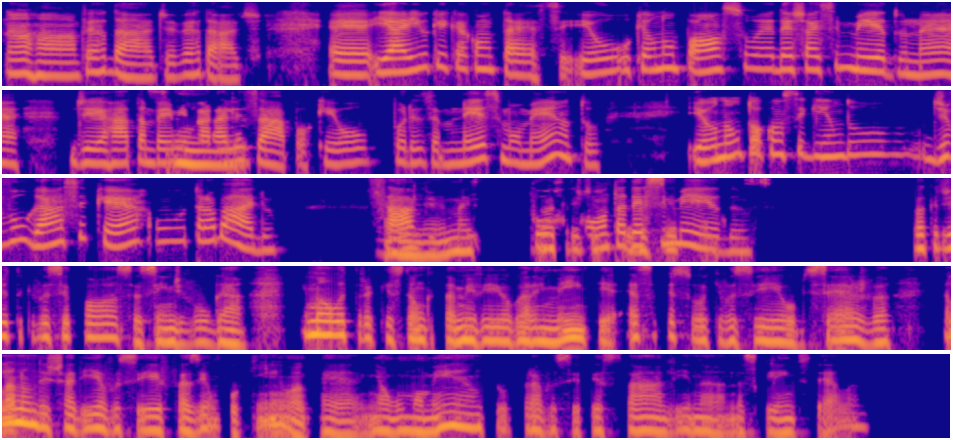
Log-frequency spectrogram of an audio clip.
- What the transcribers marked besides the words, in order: none
- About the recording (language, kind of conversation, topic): Portuguese, advice, Como posso parar de ter medo de errar e começar a me arriscar para tentar coisas novas?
